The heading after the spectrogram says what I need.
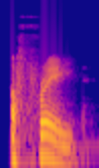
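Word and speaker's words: afraid: به ترسیده سراسیمه هراسان تلفظش م دقت کنید اولش آ نمیگم یا ا ا ا نمیگم افرید افرید افرید این فونتیک اولی که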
